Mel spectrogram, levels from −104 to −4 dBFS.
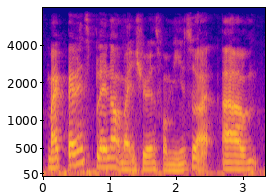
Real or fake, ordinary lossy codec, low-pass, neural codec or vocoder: fake; none; 7.2 kHz; codec, 16 kHz, 4 kbps, FreqCodec, larger model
